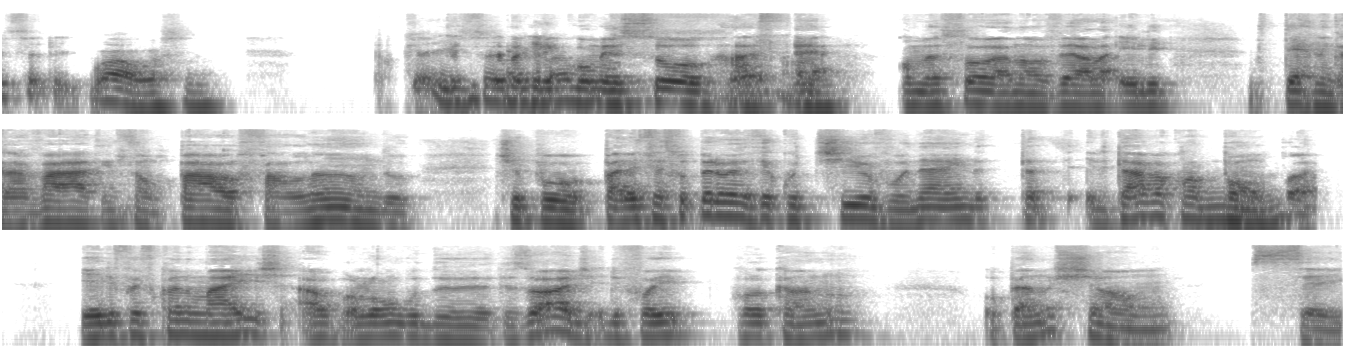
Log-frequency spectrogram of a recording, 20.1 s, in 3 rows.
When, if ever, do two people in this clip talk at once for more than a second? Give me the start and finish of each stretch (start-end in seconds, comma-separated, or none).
2.2-4.2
